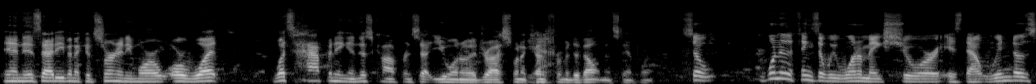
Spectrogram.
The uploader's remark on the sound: Interviews at HDC 2016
